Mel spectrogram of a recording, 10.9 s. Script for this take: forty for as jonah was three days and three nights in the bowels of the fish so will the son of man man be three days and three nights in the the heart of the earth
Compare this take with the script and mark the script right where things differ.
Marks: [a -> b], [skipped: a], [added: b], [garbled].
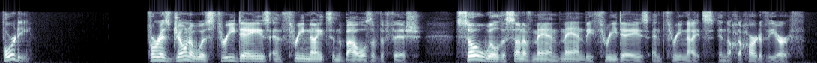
forty for as jonah was three days and three nights in the bowels of the fish so will the son of man man be three days and three nights in the the heart of the earth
